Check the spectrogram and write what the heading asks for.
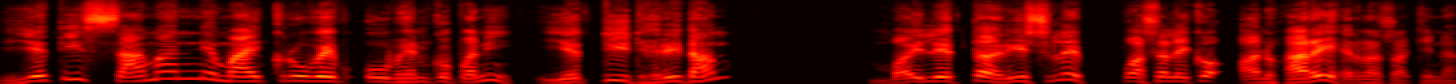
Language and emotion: Nepali, angry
